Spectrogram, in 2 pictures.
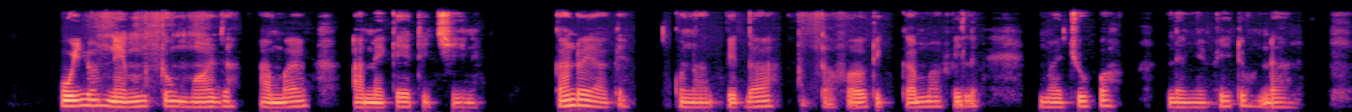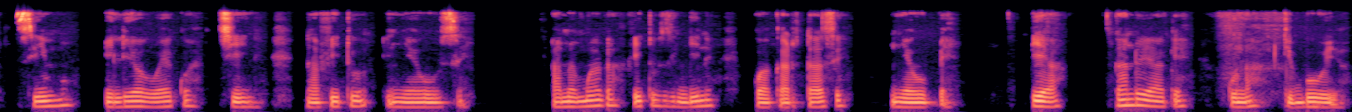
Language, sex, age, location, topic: Swahili, male, 18-24, Nakuru, health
